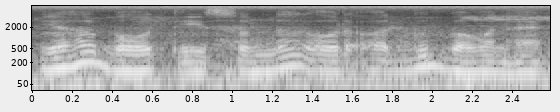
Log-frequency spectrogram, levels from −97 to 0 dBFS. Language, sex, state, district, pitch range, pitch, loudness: Hindi, male, Chandigarh, Chandigarh, 110-140 Hz, 115 Hz, -16 LUFS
